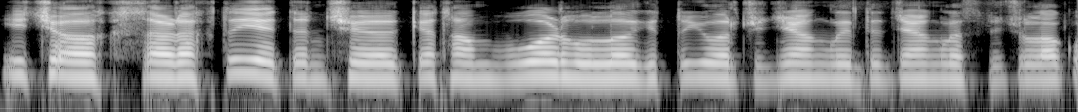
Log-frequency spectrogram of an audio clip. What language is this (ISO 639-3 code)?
kas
